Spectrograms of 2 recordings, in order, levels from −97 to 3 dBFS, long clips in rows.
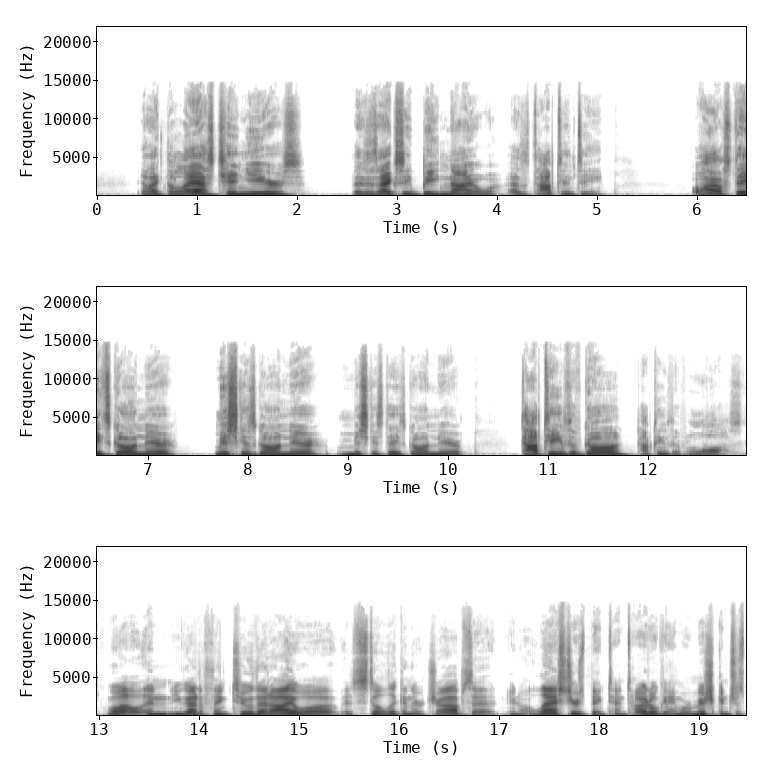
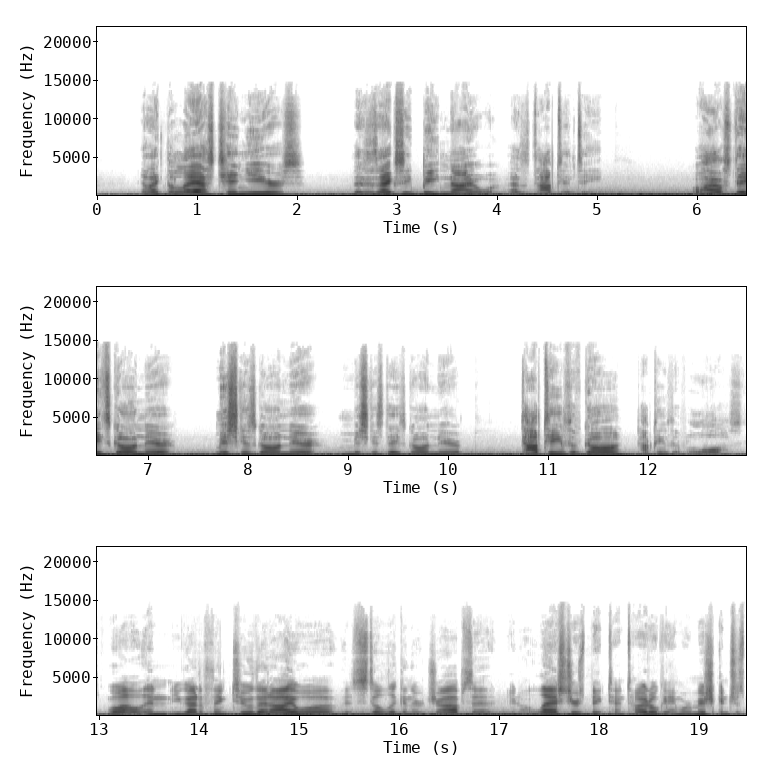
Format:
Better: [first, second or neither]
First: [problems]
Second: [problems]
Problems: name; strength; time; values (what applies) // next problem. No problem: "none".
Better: first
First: none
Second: low rumble; faint; throughout; 25 dB below the speech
